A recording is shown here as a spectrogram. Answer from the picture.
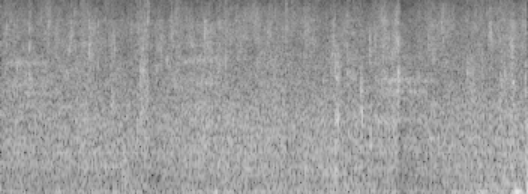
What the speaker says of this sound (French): Il s'est mis à pleuvoir. D'un coup, un rideau de pluie.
